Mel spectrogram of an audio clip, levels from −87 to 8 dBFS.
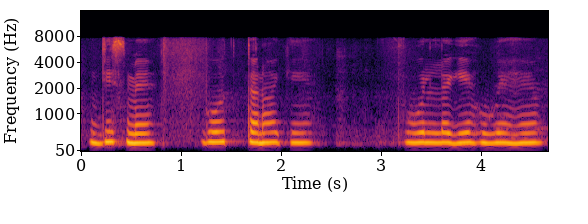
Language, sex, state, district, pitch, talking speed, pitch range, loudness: Hindi, female, Uttar Pradesh, Saharanpur, 250 Hz, 100 wpm, 245-255 Hz, -14 LUFS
